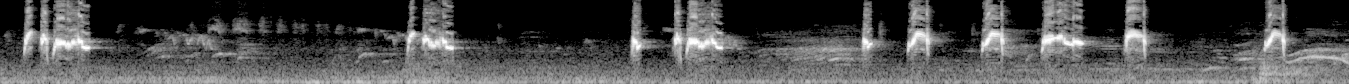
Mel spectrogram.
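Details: Lively caged red-whiskered bulbul mixing short warbled phrases with a run of separate sharp rising chirps in the later part, about one every half second.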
